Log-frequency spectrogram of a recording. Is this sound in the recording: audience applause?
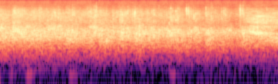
yes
